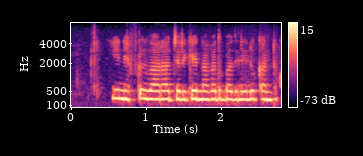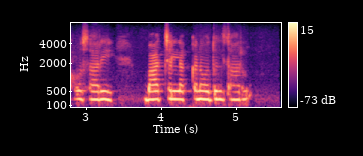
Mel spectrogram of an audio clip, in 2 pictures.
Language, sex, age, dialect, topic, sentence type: Telugu, female, 18-24, Southern, banking, statement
